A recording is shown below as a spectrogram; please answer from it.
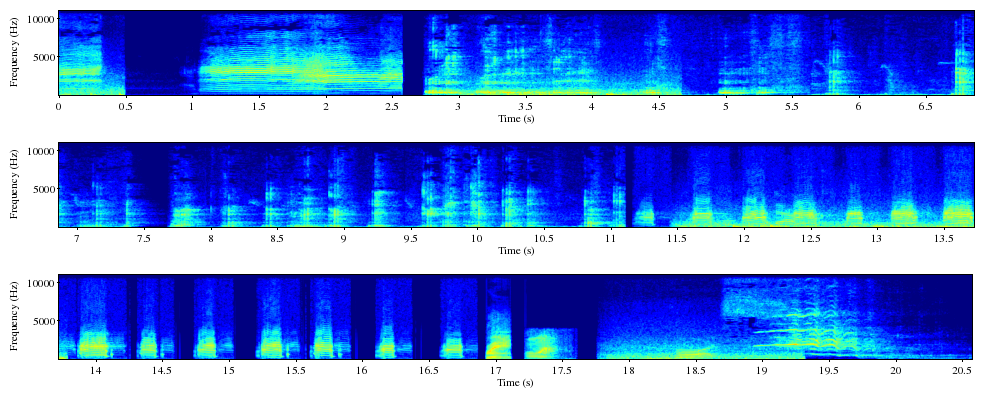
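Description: A run of farm-animal calls: sheep bleating in the first few seconds, then piglets grunting and squealing in short, rapid calls through the middle, and a horse whinnying near the end.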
